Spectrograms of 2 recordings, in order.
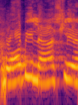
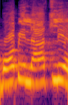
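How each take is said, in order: First: The surname has an 'sh' sound: Lashley. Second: The surname has a 't' sound: Latli. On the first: The speaker calls it right. "Bobby ലാഷ്ലി ആണ്" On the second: The speaker calls it wrong. "Bobby ലാറ്റ്ലി അല്ല"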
